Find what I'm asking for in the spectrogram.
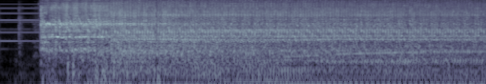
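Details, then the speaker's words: Land Rover Freelander diesel after a fuel filter change: a short crank and it fires at once, settling into a steady, even idle; healthy start. Owner warns it may stall or run rough while air bleeds out. "It should fire up pretty much straight away. it then might cut out and you might need to crank it over a few times and it might run a bit rough until it's bled all the air out the system."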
